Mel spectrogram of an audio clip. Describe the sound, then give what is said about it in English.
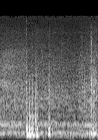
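Honeybees buzz around a caged queen bee, a steady insect drone with a few louder, pulsing swells of buzzing near the start and again toward the end. “The bees can get at her and feed her. Okay, I'm gonna dump them in.”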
